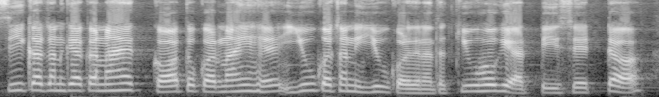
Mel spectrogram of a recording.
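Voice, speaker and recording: A man's voice: high voice, brisk, clear, resonant tone. A man teaching a beginners' spoken English lesson, explaining word by word and asking and answering his own questions. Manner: often adds "ठीक है" checks.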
